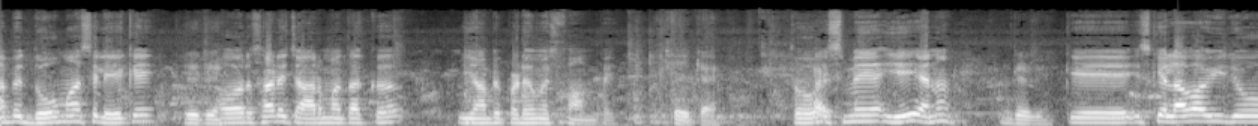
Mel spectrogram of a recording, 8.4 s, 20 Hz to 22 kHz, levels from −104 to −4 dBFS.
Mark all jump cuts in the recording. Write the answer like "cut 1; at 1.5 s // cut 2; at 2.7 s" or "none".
none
